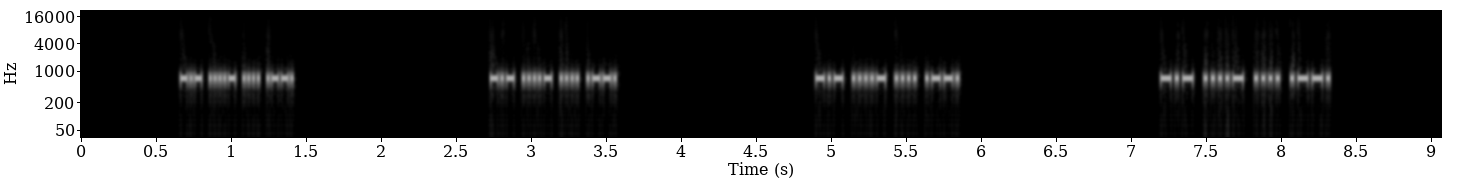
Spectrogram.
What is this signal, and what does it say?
Morse code, heard as a keyed tone, about 62 wpm, 700 Hz. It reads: K4HP K4HP K4HP K4HP
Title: Speed Racing - USA 1x2 Call Signs 50wpm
